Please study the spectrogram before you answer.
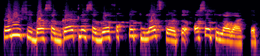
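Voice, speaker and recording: A woman's voice: high-pitched, lively intonation, moderate pace, mellow. A woman voicing an irritable young husband who scolds and defends himself. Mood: scolding. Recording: dull lo-fi recording.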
